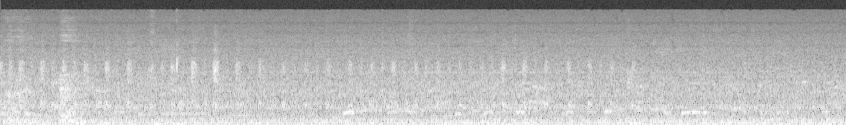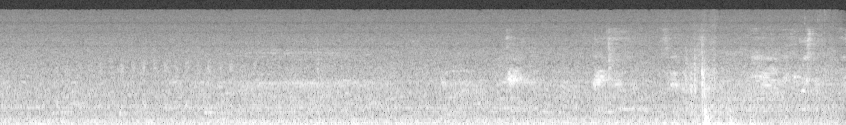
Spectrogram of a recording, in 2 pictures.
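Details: A Shih Tzu, hot after a walk, lies under the air conditioner's breeze panting steadily in quick, breathy huffs over a low hum of background noise.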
